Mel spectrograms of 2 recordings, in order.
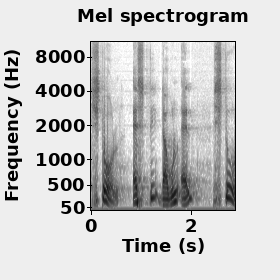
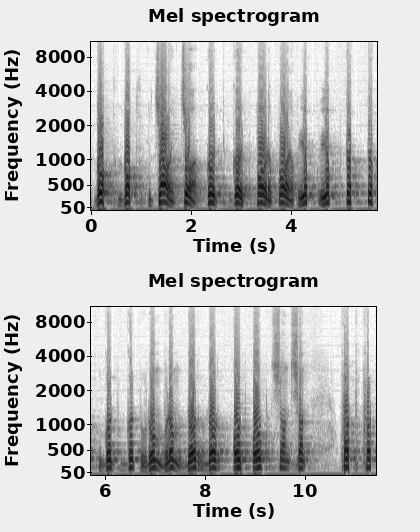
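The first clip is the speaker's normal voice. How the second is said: reading drill. Shown as a demonstration. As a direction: call out every word twice for the class. Teacher reads drill words twice.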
